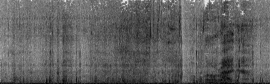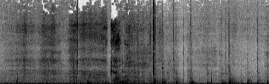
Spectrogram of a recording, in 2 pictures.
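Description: Wind buffeting the microphone, a steady low rumble, with a few light knocks and handling noises scattered through it.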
